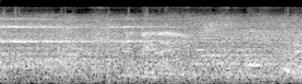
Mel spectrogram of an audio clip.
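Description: Indistinct voices talking, with a steady high-pitched tone under them that stops about a second and a half in.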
